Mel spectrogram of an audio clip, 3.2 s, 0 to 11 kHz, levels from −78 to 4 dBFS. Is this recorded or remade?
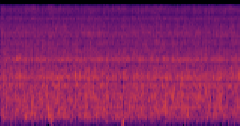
remade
